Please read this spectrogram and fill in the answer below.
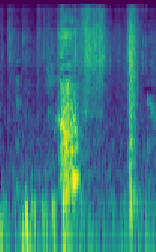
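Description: Clear plastic garment polybag crinkling as it is handled and opened, with a louder crackle about a second in and a shorter one near the end.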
